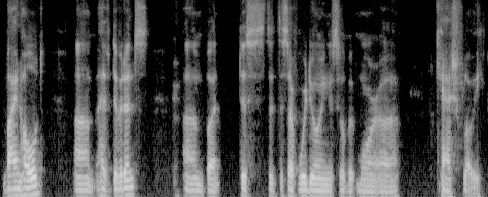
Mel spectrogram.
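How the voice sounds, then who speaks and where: A man's voice: sits low, fairly even intonation, normal speed, darkish tone. A man talking casually as an investor guest in a podcast interview.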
